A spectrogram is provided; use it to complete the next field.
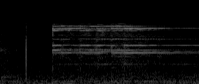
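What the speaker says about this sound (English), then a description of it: "Now, this must be the doorbell." A faint click followed by a sustained electric bell ringing steadily for over a second, then stopping, heard alone in a quiet room.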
